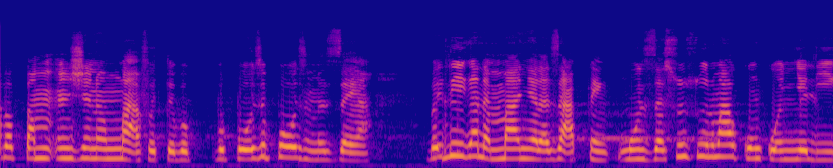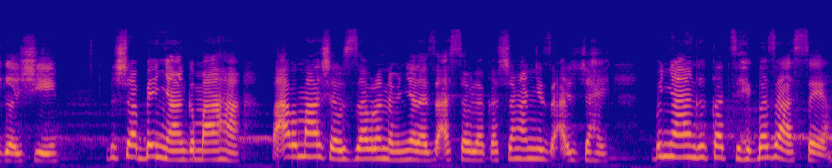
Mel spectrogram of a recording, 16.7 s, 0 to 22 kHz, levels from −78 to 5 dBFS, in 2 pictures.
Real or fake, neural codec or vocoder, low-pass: real; none; 10.8 kHz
